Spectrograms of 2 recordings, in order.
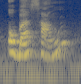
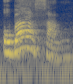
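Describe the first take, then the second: First: The vowel after 'ob' is short. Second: The vowel after 'ob' is long. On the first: It means aunt. "vokal pendek" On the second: It means grandmother.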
